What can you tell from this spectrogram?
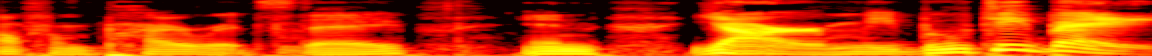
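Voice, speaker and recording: In a put-on character voice, a man speaks with a very deep, low pitch. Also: moderate pace. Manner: exaggerated, deliberately bad.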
